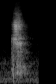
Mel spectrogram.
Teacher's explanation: this is a short sound or a stop sound. We can’t hold it out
